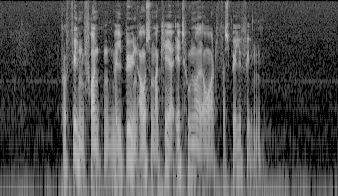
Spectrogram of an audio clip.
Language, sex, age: Danish, male, 36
